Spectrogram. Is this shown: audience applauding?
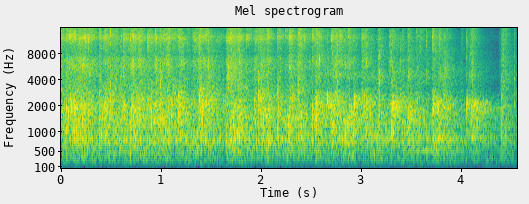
yes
